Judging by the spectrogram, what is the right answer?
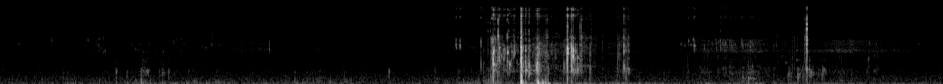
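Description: Water sloshing and muffled knocks heard through an underwater camera, with a burst of sharp knocks and splashing about five seconds in and one more sharp knock about eight seconds in.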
